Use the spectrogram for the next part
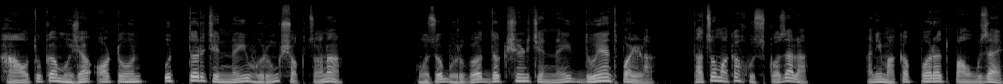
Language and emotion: Goan Konkani, sad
